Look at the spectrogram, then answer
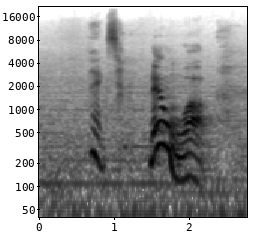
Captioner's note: in English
